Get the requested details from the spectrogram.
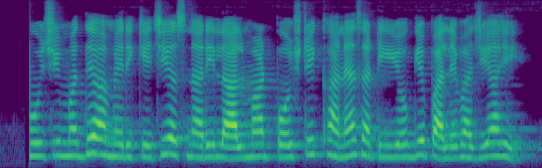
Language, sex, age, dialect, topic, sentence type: Marathi, female, 25-30, Northern Konkan, agriculture, statement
